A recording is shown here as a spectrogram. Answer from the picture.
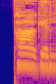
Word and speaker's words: Pargalı: pagal Ibrahim Pasha Turkish pronunciation paral Ibrahim pa, 1493 paga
